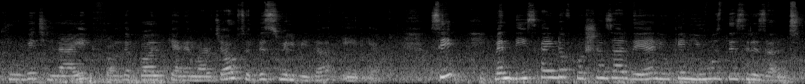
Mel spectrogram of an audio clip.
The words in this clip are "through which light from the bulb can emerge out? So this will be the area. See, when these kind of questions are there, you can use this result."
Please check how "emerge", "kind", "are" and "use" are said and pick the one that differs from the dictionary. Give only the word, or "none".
emerge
